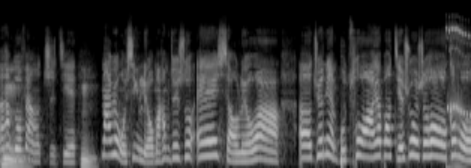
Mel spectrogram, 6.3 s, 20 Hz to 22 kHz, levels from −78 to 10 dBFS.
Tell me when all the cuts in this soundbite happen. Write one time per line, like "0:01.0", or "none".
none

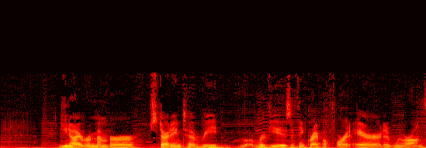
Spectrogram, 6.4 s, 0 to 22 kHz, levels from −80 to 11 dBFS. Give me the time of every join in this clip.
0:02.2

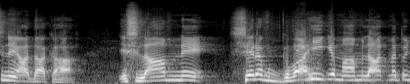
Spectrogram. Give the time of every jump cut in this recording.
none

